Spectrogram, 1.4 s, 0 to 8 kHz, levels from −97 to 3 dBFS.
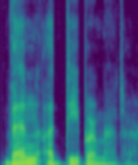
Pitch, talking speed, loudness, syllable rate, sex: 135 Hz, 175 wpm, -20 LUFS, 4.8 syllables/s, male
